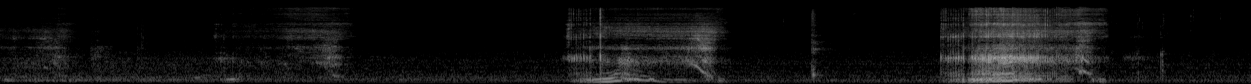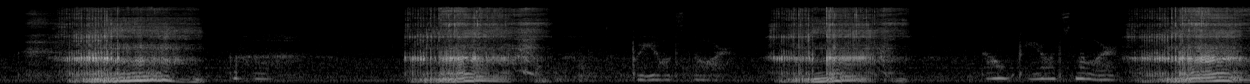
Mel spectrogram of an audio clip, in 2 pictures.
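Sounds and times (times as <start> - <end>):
man snoring loudly: 2.1 - 3.6, 5.6 - 7.3, 9.4 - 11.1, 13.0 - 14.6, 16.6 - 18.0, 20.2 - 21.6, 23.8 - 25.0.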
